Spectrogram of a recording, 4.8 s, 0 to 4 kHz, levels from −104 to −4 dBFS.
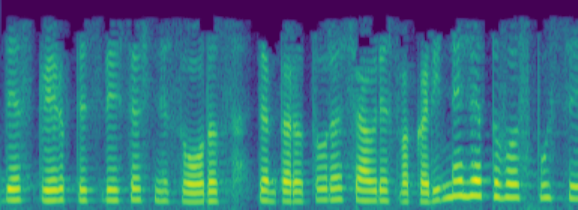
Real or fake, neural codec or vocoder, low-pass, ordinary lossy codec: fake; codec, 16 kHz, about 1 kbps, DyCAST, with the encoder's durations; 3.6 kHz; MP3, 24 kbps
